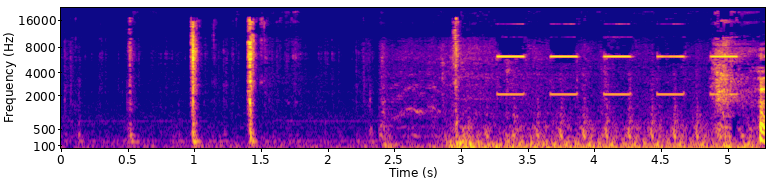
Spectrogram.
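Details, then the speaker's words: Car with dead battery started via VTOMAN X7 4250A lithium jump starter using boost button: sharp clicks, short crank, then engine catches and holds a steady even idle with no stumble; starts fine. "After 4 fill it up, after 10th attempt to turn it on the car, it jumps right up."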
